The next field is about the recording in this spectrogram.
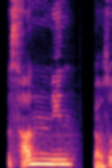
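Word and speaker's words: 森林: 그리고 숲을 림자, 림이라는 음가는 린이라고 읽어요. 산린이라서 삼림이라는 단어를 만들 때 쓰는데 이 산은 나무 3개를 나타낼 때 쓰는 이 산입니다.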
